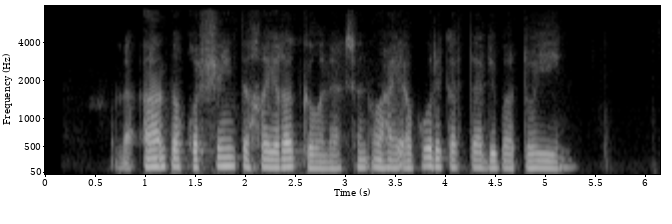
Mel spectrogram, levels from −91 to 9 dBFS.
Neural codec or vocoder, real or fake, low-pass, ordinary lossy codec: codec, 16 kHz, 1.1 kbps, Voila-Tokenizer; fake; none; none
